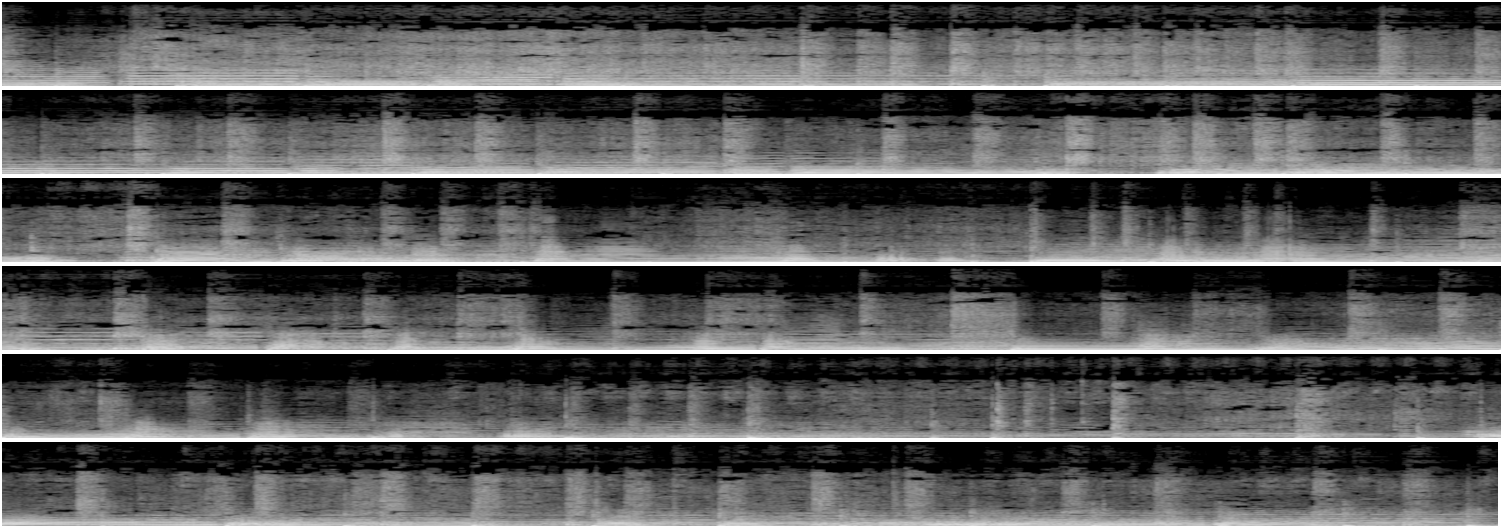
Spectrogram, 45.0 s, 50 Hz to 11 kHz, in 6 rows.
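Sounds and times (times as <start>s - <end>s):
marching brass band playing: 0.0s - 44.9s.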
